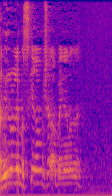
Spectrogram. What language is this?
Hebrew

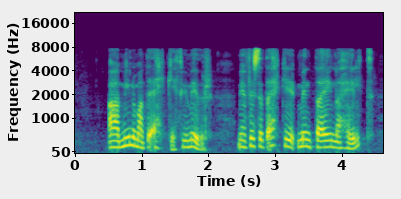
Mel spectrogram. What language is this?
Icelandic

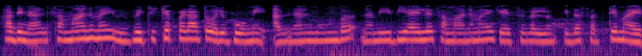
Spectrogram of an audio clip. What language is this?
Malayalam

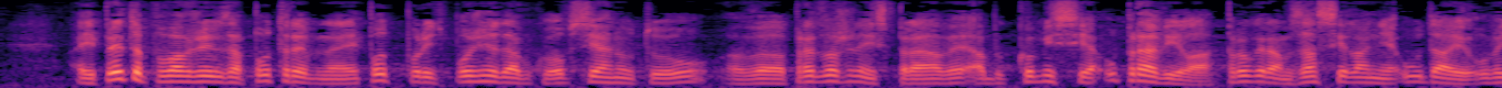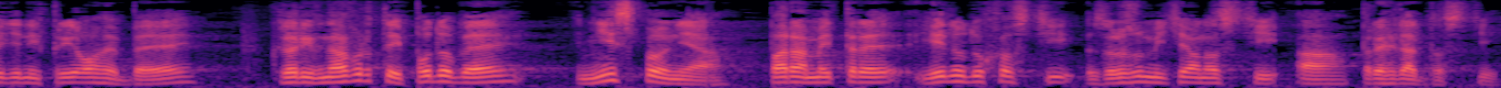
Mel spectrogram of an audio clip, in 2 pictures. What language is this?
Slovak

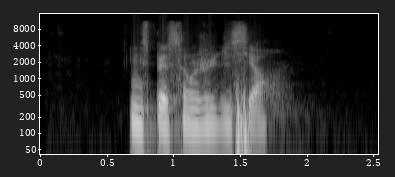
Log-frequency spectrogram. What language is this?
Portuguese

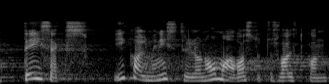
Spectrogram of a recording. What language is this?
Estonian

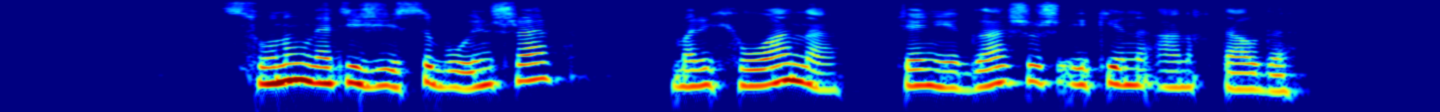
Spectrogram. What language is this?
Kazakh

